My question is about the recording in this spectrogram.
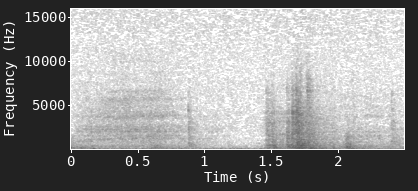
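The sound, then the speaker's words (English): A few sharp knocks on the door of Rhondda Radio, irregularly spaced and moderately loud, over a steady low background hum with no voices. “Okay, well, let's knock on the door.”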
